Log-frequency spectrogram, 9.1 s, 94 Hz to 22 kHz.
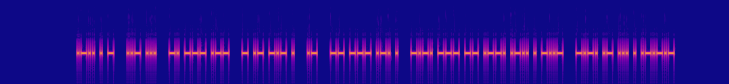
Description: Morse code, heard as a keyed tone, about 50 wpm, 700 Hz. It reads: LET US NOW TAKE A MORE COMPLEX CASE.
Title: Sentences from Top 900 Words 50wpm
